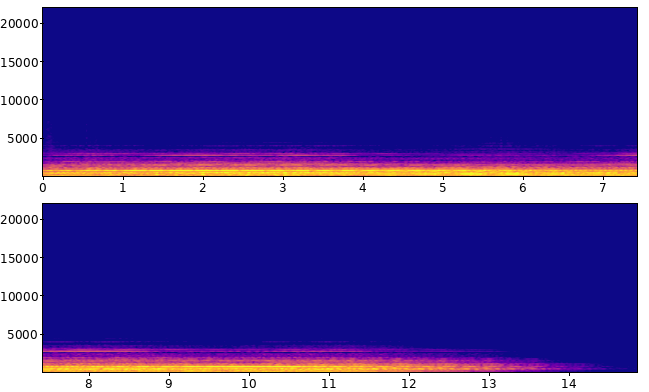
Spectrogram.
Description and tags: Piano drone
A really haunting drone. I recorded a few chords on a old, out of tune piano with a room mic, then processed it with heavy delay and reverb effects.
ambient, drone, piano, post, rock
